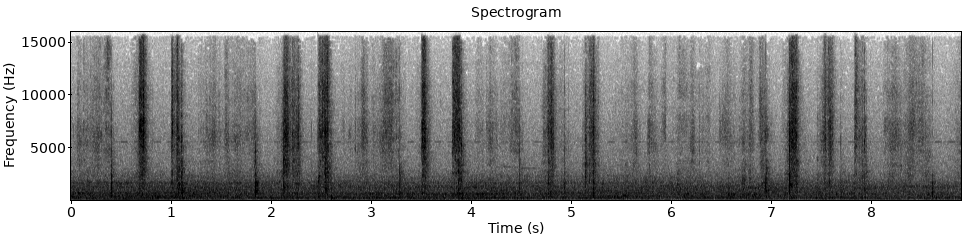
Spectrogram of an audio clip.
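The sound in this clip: Playing cards being shuffled for a card reading: many crisp riffling snaps and soft slaps in an uneven rhythm, fairly faint over a steady background hiss.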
